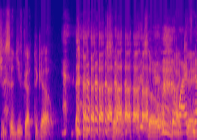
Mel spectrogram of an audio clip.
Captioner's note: laughter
